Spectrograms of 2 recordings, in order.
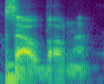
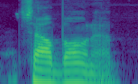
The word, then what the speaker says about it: Sawubona: see if I'm saying it right, Sawubona? – Sawubona. – Sawubona.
